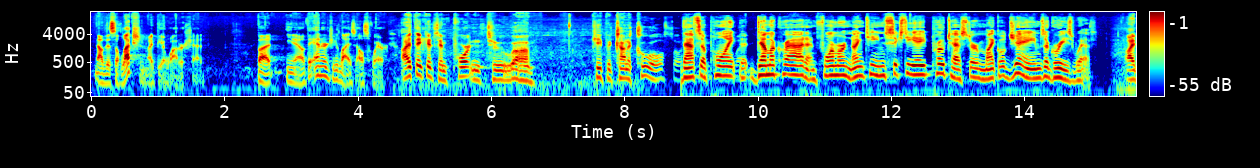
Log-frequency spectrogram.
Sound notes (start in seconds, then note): 9.4 voice-over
